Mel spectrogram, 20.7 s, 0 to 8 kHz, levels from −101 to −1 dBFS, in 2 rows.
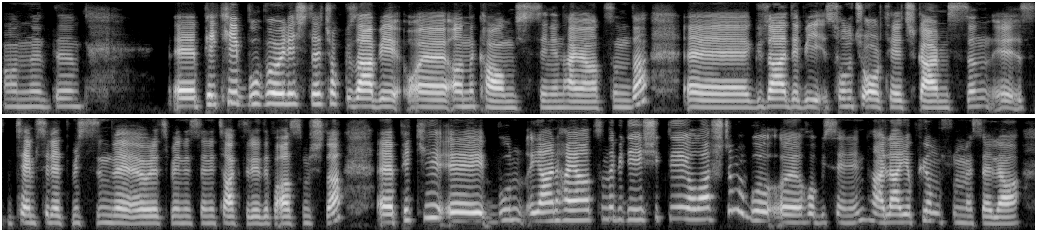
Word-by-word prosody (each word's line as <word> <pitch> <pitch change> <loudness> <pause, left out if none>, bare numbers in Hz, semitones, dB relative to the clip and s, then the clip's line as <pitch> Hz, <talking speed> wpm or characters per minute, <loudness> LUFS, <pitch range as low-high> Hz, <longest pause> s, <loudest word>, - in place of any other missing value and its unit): Anladım. 200 +1 -10 0.9
Eee, 215 -1 +6
peki 260 +1 +2
bu, 275 +1 -2
böyle, 280 -1 +7
işte, 270 0 +1
çok 275 0 -3
güzel 210 -1 +6
bir 205 0 +1
o - - -3
eee, 190 -1 +6
anı 200 0 0
kalmış 175 -3 +2
senin 180 -1 -8
hayatında. 175 - 0 0.4
Eee, 180 -2 +3
güzel 205 +2 +4
de 200 -2 -4
bir 190 -1 -5
sonuç 210 -1 -6
ortaya 190 -2 +1
çıkarmışsın, 175 +4 0
eee, 180 0 -5
s 185 0 -11
temsil 200 +2 -2
etmişsin 195 +1 -6
ve 185 -2 +1
öğretmenin 185 0 -3
seni 190 +1 -9
takdir 185 -1 -2
edip 185 0 -6
asmış 185 0 -3
da. - - +1 0.4
Eee, 210 0 +5
peki, 275 +4 -8
eee, 240 -7 +2
bun 270 +4 -12
yani, 245 +1 +2
hayatında 275 +3 0
bir 290 -1 -14
değişikliğe 310 +3 -5
yol 290 -1 -1
açtı 300 +12 -1
mı - - -9
bu, 255 -4 -3
eee, 205 -1 +2
hobi 210 -2 -9
senin? 205 +4 -11
Hâlâ 210 -2 +1
yapıyor 210 +5 -6
musun 215 -2 -13
mesela, 185 -1 -3
200 Hz, 150 wpm, -22 LUFS, 185-250 Hz, 0.9 s, böyle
